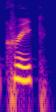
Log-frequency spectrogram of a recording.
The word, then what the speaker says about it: creek: The rest of the world would call it a creek, a creek. C-R-E-E-K, but in Well, that's the way we spell it. West- C-R-E-K is pronounced crick.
